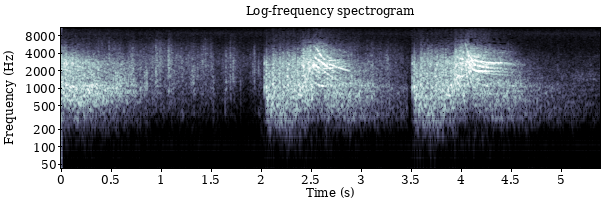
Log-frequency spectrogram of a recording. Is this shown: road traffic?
no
